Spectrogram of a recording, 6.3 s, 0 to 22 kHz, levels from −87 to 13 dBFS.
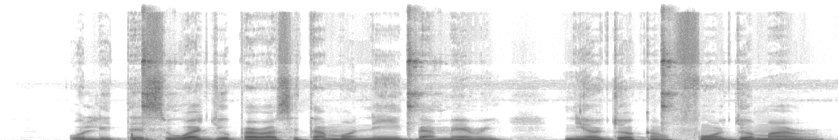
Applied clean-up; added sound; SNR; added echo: none; Tambourine; 10 dB; none.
